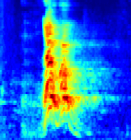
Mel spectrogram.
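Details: A single drawn-out, slightly growly bark from a three-month-old Shih Tzu puppy barking at crocs.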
